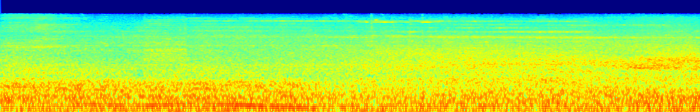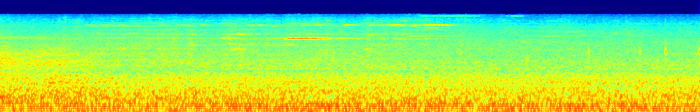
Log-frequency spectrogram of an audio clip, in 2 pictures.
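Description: CSX double-stack intermodal freight train rolling past on a curve, a steady rumble of wheels on rail with thin high-pitched wheel squeal coming and going. Cars pass on the road nearby, with a swell in the noise about eight seconds in.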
